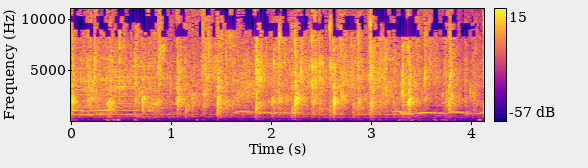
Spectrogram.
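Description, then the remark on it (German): A crowd applauds for the first Bible passage, Romans 8:32, with dense, steady clapping that fills the whole clip at a moderate level. A faint sustained tone and some voices can be heard underneath. “Und jeder, der die Bibel feiert, darf schon mal einen fetten Applaus geben für die erste Bibelstelle aus Römer 8, Vers 32.”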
